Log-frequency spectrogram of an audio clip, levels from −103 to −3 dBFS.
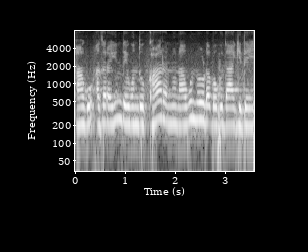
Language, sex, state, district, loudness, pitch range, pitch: Kannada, female, Karnataka, Koppal, -12 LUFS, 200-215 Hz, 205 Hz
